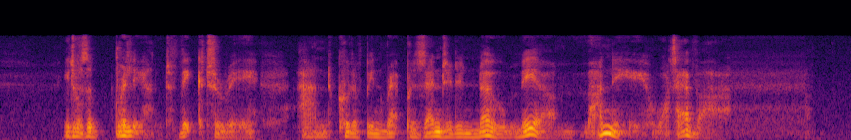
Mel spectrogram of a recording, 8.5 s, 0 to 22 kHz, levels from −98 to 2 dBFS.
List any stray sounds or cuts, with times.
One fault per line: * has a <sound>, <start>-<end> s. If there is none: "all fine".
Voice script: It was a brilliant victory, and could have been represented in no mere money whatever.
all fine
